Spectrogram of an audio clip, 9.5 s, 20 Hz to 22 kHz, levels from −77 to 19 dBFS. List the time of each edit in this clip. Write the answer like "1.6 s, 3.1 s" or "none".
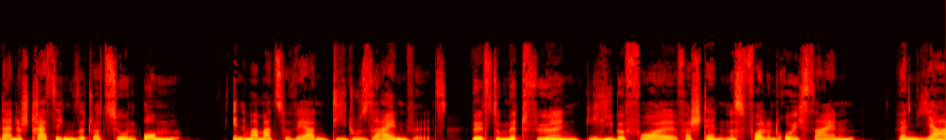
2.4 s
